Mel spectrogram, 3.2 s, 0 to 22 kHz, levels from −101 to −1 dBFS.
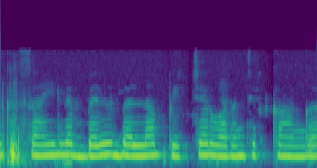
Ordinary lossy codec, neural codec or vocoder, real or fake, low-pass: none; none; real; 7.2 kHz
